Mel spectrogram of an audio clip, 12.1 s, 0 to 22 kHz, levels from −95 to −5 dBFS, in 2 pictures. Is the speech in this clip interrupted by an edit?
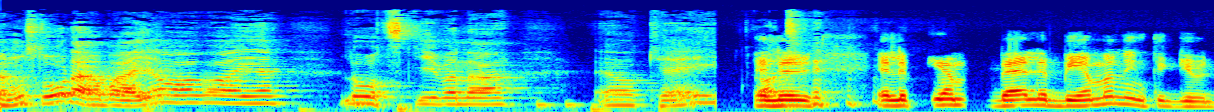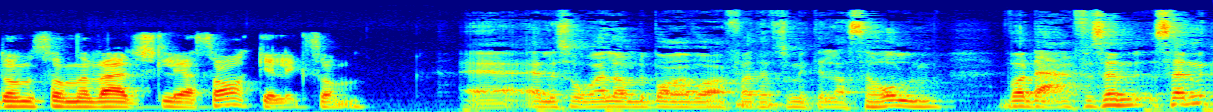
yes; 2 cuts; at 3.6 s, 8.3 s

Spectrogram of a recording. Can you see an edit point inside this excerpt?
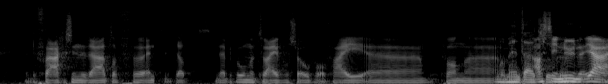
yes; 2 cuts; at 1.5 s, 4.4 s

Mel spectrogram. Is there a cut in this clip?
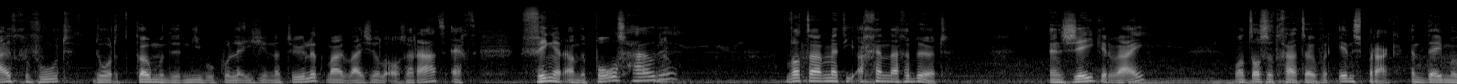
no; 0 cuts

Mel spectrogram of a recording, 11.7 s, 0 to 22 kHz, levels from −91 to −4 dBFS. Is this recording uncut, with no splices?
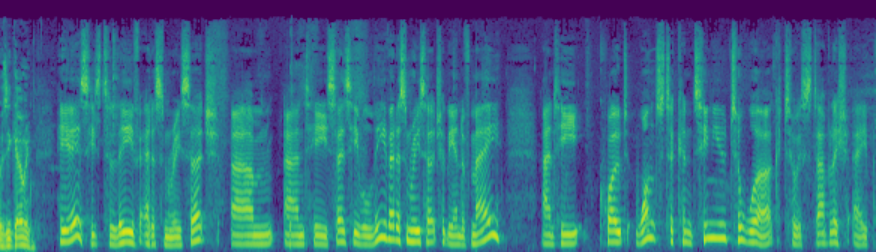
yes; 0 cuts

